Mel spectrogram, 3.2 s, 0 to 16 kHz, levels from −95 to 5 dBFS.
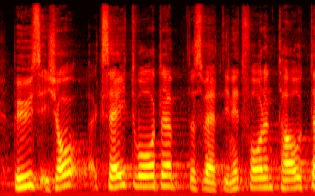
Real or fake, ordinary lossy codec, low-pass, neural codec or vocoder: real; none; 14.4 kHz; none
